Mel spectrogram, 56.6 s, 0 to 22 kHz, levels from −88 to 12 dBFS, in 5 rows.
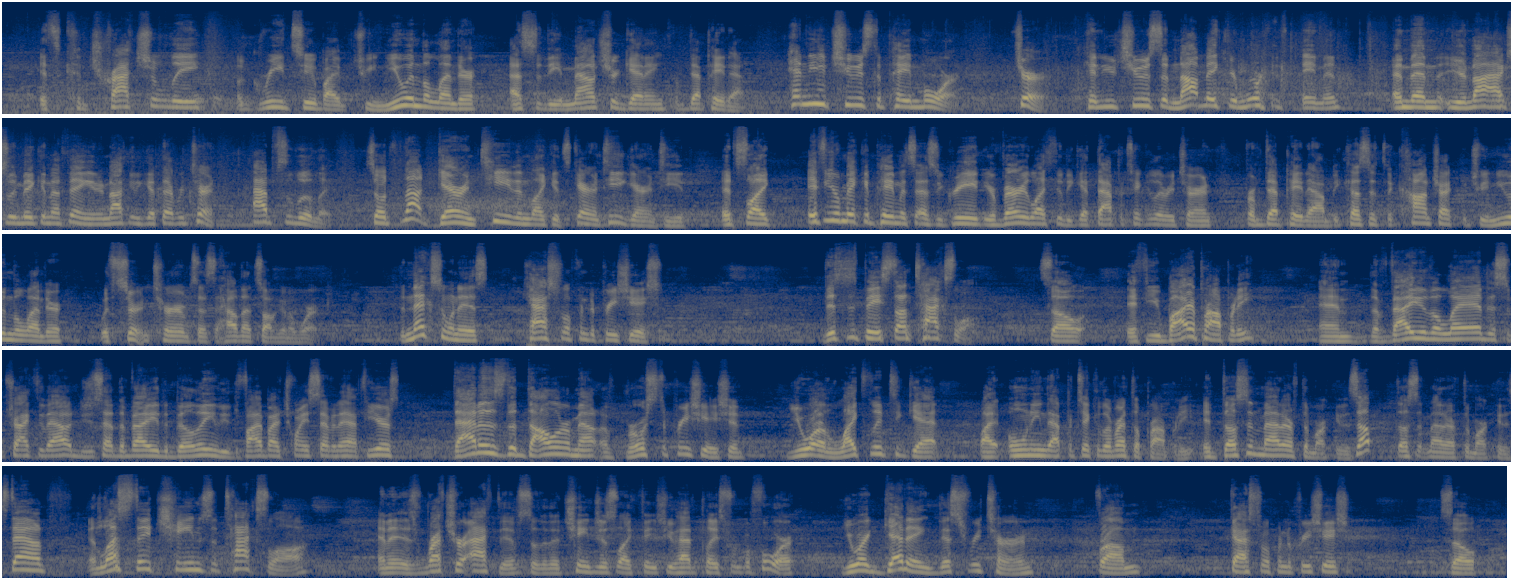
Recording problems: murmuring crowd; noticeable; throughout; 20 dB below the speech

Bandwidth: 16.5 kHz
